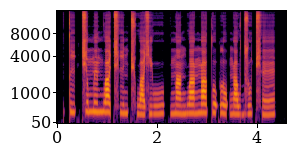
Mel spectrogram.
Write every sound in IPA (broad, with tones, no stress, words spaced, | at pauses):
t̪i˨ʔ t͡ɕə˦mẽ˦ n̪wa˥˧t͡ɕʰi˨˩nt͡ɕʰwa˨˩ɕju˨˦ | n̪ã˨˩ŋwa˧ ŋa˦ t̪o˦ʔlo˨ʔŋa˧w d͡zu˧t͡ɕʰẽ˨˦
